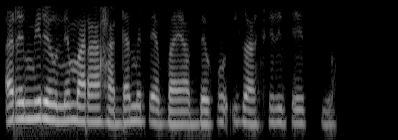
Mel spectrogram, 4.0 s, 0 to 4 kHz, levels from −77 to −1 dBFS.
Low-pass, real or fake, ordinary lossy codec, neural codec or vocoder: 3.6 kHz; fake; MP3, 32 kbps; codec, 24 kHz, 6 kbps, HILCodec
